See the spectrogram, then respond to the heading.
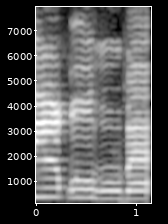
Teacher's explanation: با کے اوپر کھڑی زبر ہے اور اس کو ایک الف کے برابر کھینچ کر پڑھنا ہے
